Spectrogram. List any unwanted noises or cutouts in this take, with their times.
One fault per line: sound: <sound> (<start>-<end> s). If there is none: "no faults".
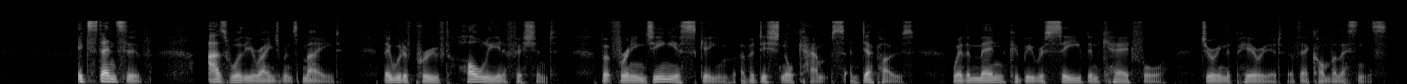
no faults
